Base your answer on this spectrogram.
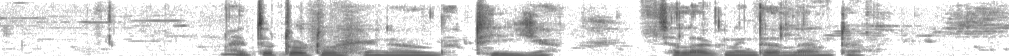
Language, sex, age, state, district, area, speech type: Santali, male, 18-30, West Bengal, Uttar Dinajpur, rural, spontaneous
